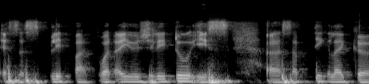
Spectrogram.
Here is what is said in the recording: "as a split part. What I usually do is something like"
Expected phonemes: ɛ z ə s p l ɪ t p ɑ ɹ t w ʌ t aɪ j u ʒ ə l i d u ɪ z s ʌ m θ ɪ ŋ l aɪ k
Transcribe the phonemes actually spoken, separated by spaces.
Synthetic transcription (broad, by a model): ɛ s ə s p l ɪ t p ɑ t w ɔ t aɪ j u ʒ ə l i d u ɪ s s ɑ m t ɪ ŋ l aɪ k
